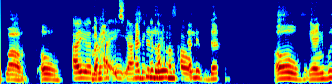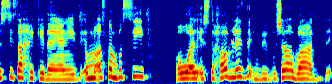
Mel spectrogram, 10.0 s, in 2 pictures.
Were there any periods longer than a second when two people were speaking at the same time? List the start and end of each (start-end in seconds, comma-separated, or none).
1.4-2.9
